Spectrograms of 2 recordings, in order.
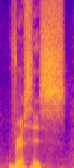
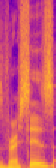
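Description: First: "versus" said "VER-ses", with a hissed s at the end. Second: "versus" said "VER-sez", with a buzzing z at the end. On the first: Teacher showing learners the other English pronunciation, "versus" ending in s. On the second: Teacher showing learners the English pronunciation, "versus" ending in z. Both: Shown as a demonstration. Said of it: "ça se prononce également versus".

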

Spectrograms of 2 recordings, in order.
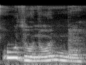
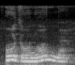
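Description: First: Very slow and much louder أذن; drawn-out loud word. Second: Said in the usual way. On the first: Shown as a demonstration. Teacher presenting the word to the class, drawn out and loud. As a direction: call أذن out long and loud. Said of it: "teacher sounds out the word". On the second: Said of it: "teacher repeats word".

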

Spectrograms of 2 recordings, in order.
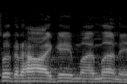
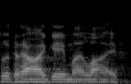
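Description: First: Understated boast in an even recital; lightly voiced boasting man. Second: Low, soft, understated reply; lightly voiced Jesus. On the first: Man tells Jesus of his giving, mildly boastful. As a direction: lightly play the proud giver. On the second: Jesus answers the proud giver, low and quiet. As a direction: answer lower and more quietly.

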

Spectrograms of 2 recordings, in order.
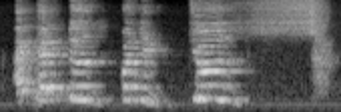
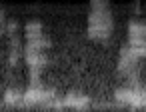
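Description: First: Much higher, put-on shouting voice; hammed-up yell in a put-on voice; mock shout. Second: Said in the usual way. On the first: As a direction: belt it out like a mocking rally cry. Repeated line, shouted in a put-on voice.

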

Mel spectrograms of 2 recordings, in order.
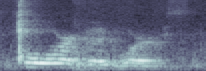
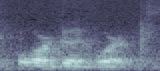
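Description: First: "for good works" slow and louder, leaning on "for"; stress on FOR. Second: Said in the usual way. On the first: Shown as a demonstration. Teacher reading the verse to the group, slow stressed "for". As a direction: draw out "for good works", hitting "for". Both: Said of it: "when you stress that word".

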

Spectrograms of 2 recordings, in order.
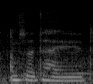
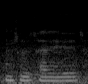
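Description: No difference in how they are said.

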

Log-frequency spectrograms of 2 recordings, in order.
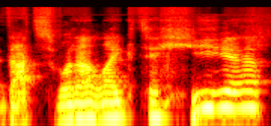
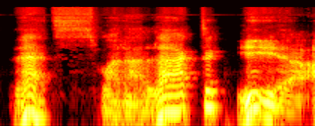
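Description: First: Said in the usual way. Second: Slow, low, drawn-out put-on voice; put-on catchphrase voice. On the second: Streamer pleased to hear viewers, slow low mock drawl.

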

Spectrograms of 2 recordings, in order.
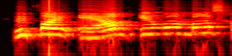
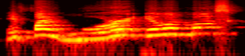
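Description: First: Slow, deliberate English example; slow wrong example. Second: Slow, careful English example; slow correct example. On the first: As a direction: spell out the wrong form slowly. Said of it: "현재 동사 쓰면 안 됩니다". (틀린 예문을 천천히) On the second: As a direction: stress were, read it slowly. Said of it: "과거 동사를 써야 돼요". (맞는 예문을 천천히) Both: Shown as a demonstration.

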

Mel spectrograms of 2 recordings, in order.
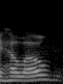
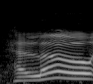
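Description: First: Said in the usual way. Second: Louder, higher parrot hello; raised, drawn-out imitated parrot call; parrot getting insistent. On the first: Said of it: "this parrot would always say". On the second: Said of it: "and it'd get more".

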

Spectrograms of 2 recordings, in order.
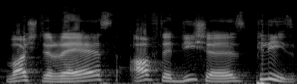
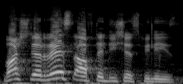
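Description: First: Slow, word-by-word teaching delivery; very slow model reading. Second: Said in the usual way. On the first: Shown as a demonstration. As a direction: stretch out each word for learners. Teacher repeats example word by word.

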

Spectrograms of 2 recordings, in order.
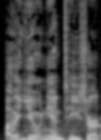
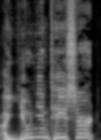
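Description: First: Slow, emphatic, falling statement; amazed repeat. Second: High, slow, rising disbelief; incredulous question. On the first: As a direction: repeat it in awe, landing it firmly. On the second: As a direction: ask it in excited disbelief, pitch soaring. Reacting with disbelief to merchandise. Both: Real, not acted.

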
